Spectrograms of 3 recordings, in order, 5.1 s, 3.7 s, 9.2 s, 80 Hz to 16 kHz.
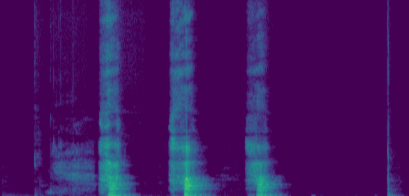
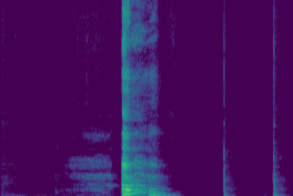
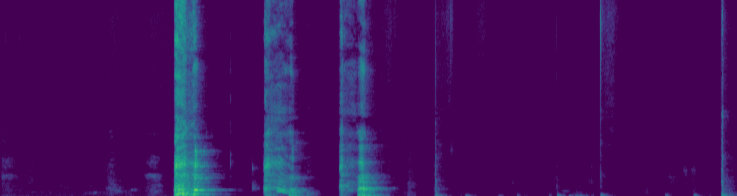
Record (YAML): exhalation_length: 5.1 s
exhalation_amplitude: 32766
exhalation_signal_mean_std_ratio: 0.29
cough_length: 3.7 s
cough_amplitude: 32766
cough_signal_mean_std_ratio: 0.22
three_cough_length: 9.2 s
three_cough_amplitude: 32768
three_cough_signal_mean_std_ratio: 0.22
survey_phase: beta (2021-08-13 to 2022-03-07)
age: 65+
gender: Female
wearing_mask: 'No'
symptom_none: true
smoker_status: Never smoked
respiratory_condition_asthma: true
respiratory_condition_other: false
recruitment_source: REACT
submission_delay: 0 days
covid_test_result: Negative
covid_test_method: RT-qPCR
influenza_a_test_result: Negative
influenza_b_test_result: Negative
